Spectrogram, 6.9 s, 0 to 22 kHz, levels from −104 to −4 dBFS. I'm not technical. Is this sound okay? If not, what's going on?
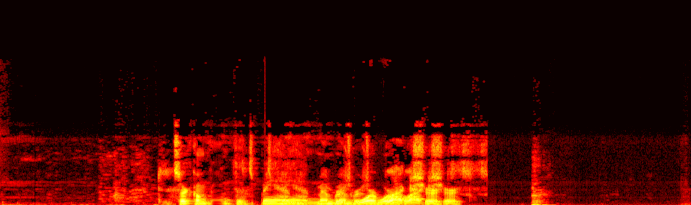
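No. From 2.65 to 4.87 s, just after "circumvent this", the same speech was likely recorded twice, with one copy arriving late. This doubled audio track makes the speech echo about a fifth of a second behind itself, a little quieter, and it starts and stops abruptly.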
